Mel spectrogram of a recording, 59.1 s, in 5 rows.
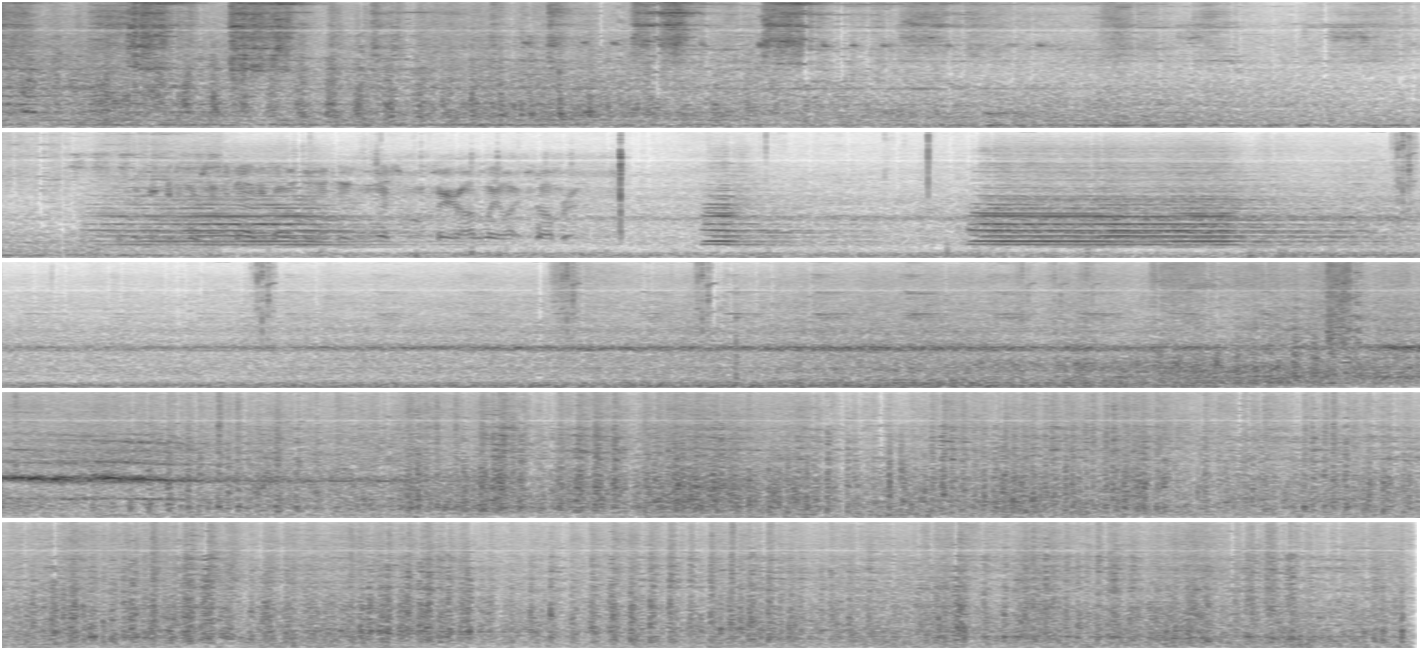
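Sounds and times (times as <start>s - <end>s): freight cars clicking over rail joints: 0.8s - 8.3s
steady high squeal: 5.1s - 13.7s
locomotive horn chord: 12.4s - 15.1s, 17.7s - 18.7s, 19.9s - 23.2s.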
